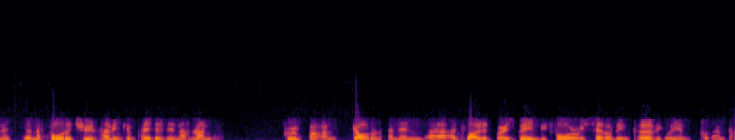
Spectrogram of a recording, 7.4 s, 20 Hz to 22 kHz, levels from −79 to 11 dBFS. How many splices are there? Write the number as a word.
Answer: five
